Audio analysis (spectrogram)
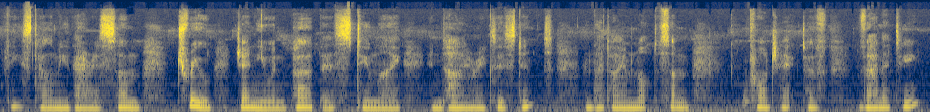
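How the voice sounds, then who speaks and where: A woman playing a composed, sarcastic female royal knight who speaks formally and often softly, close to a whisper, in an audio roleplay. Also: low-pitched, measured pace. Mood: hurt, pleading.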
